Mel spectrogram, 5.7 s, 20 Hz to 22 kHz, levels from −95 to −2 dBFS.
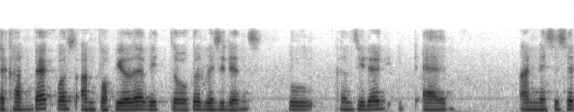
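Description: Speech runs through the Speex codec for the whole clip, with plainly audible hoarse, noisy coding damage, which fits a bitrate around 17 kbps. A spectrogram shows a hard ceiling at 7.7 kHz, with smeared, noise-like texture above 4 kHz instead of harmonic detail.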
